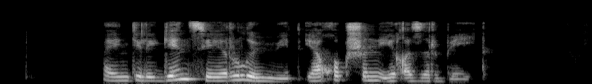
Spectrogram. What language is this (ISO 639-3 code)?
abk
